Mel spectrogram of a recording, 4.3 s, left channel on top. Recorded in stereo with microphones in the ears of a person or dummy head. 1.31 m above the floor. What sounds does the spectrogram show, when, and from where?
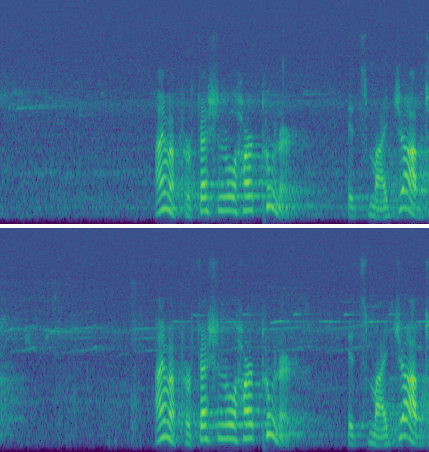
1.6 s a man speaking: 10° right (ahead or behind), 1.3 m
